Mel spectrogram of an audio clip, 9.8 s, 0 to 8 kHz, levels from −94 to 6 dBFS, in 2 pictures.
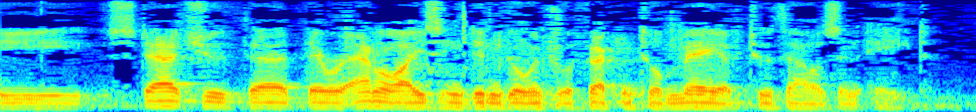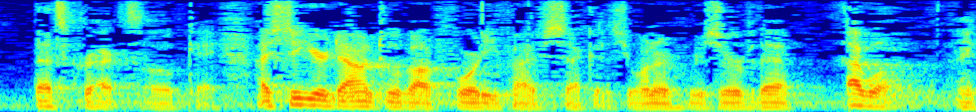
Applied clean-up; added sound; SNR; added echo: none; none; none; none.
